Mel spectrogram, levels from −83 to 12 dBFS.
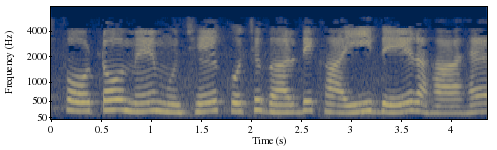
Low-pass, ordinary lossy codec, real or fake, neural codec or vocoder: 7.2 kHz; MP3, 24 kbps; real; none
